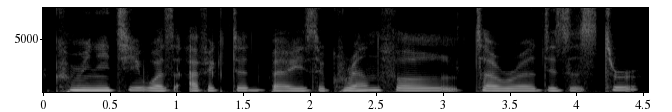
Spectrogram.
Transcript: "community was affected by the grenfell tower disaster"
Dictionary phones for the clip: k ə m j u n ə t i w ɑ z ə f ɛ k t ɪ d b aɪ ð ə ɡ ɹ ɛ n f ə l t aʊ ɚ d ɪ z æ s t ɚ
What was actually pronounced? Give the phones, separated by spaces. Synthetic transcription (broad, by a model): k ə m j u n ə t i w ɑ z ə f ɛ k t ɪ d b aɪ ð ə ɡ ɹ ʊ n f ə l t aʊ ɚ d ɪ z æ s t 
